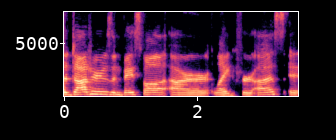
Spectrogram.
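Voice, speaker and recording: A woman's voice with ordinary pitch variation. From Southern California, Imperial Valley. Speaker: professor and researcher. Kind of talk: interview conversation. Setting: remote call from home.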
